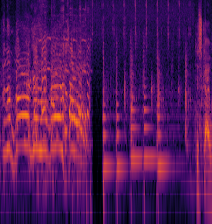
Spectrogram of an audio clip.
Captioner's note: all laughing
